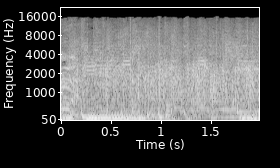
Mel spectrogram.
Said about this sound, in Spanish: ¡Un aplauso!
